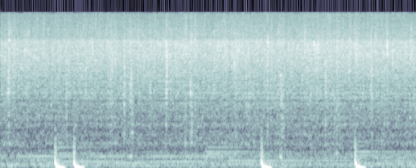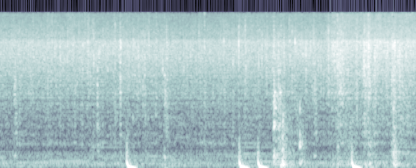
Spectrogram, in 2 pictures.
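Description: Plant-based beef crumbles with garlic and kale sizzling steadily as they fry in a stainless steel skillet. Occasional knocks of a utensil against the pan come more often near the end, as the mix is stirred with a wooden spatula.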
